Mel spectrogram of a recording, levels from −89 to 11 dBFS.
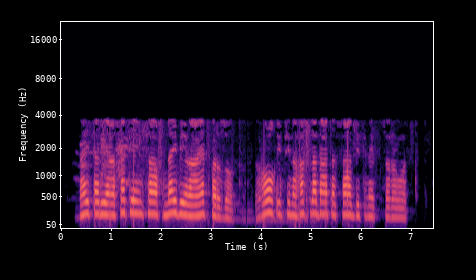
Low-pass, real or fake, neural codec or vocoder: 3.6 kHz; real; none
